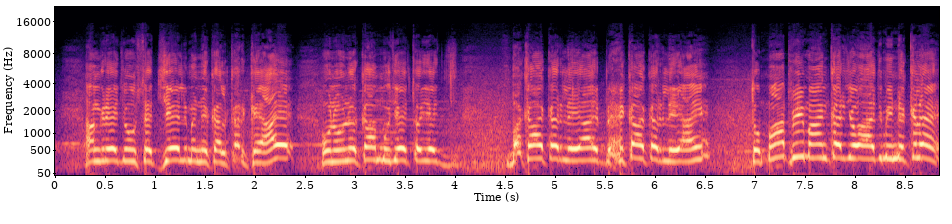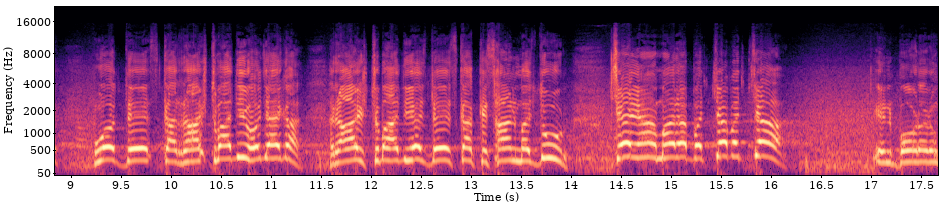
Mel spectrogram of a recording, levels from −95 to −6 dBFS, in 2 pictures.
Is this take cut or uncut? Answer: uncut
